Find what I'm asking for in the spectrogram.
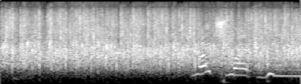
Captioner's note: cheering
